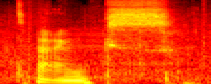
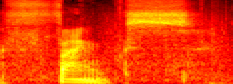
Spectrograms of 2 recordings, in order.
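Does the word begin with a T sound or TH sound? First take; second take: T sound; TH sound. First: The word begins with a plain T sound. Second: The word begins with a TH sound. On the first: The speaker calls it wrong. "you're not saying tanks" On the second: The speaker calls it right. "You're saying thanks"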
